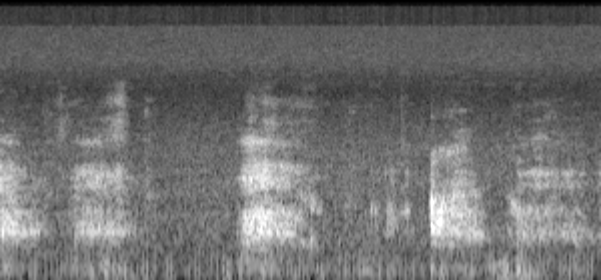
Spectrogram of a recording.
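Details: Self-induced sneezing: several sharp, breathy nasal bursts a second or so apart, each with a quick intake before it.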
